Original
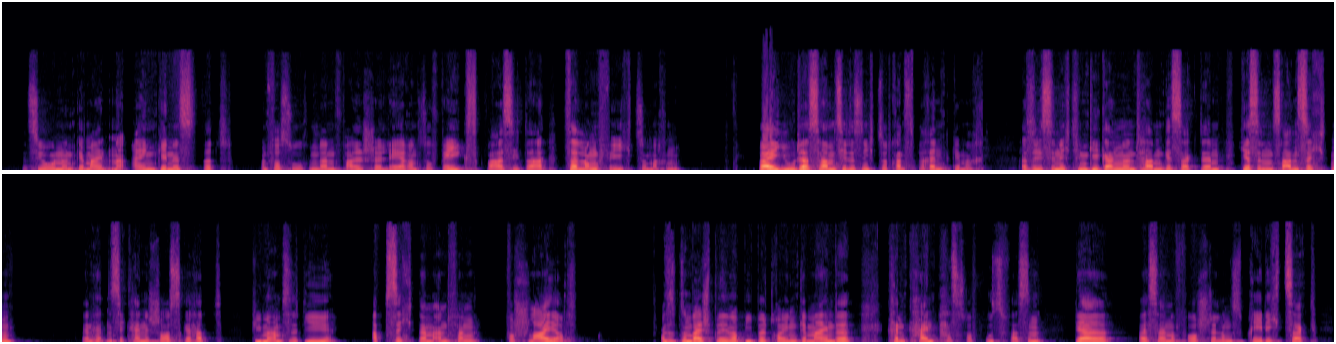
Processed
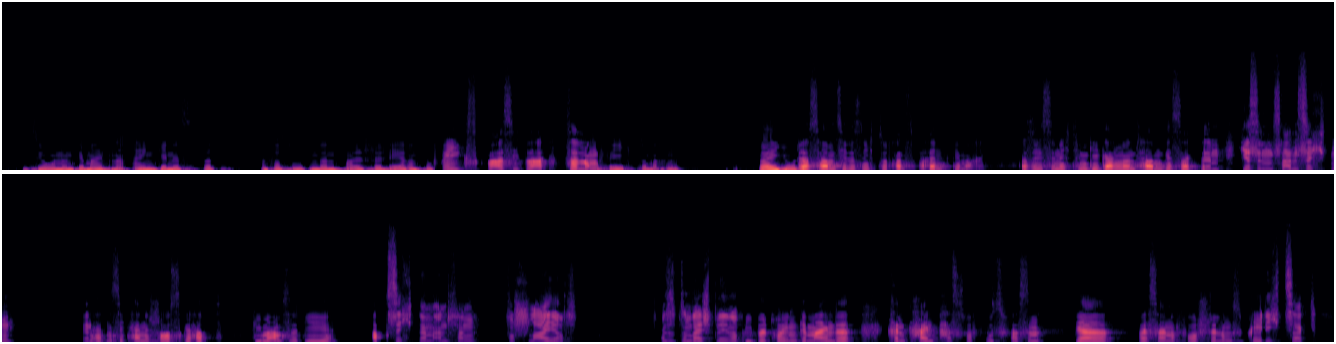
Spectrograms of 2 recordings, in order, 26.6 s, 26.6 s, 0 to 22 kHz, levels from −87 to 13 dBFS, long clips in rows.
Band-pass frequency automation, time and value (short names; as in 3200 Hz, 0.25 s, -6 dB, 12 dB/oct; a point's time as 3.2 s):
band-pass, Q 3.8
190 Hz
from 4.33 s 1100 Hz
from 5.96 s 290 Hz
from 7.98 s 720 Hz
from 12.03 s 2600 Hz
from 14.21 s 950 Hz
from 17.19 s 3500 Hz
from 20.73 s 1400 Hz
from 25.91 s 3700 Hz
